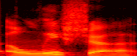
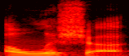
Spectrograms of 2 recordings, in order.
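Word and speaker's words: Alisha: It's spelled A-L-I-S-H-A. I pronounce it Alicia. Some people might choose to pronounce it Alicia.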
